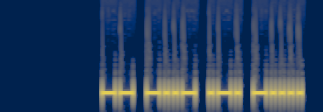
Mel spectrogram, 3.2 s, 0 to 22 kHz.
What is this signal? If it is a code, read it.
Morse code, heard as a keyed tone, about 27 wpm, 700 Hz. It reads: MXR6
